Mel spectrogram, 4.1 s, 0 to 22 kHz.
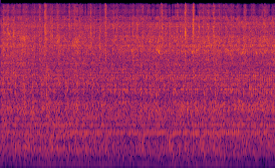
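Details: Homelite UT08572 small two-stroke, just restored, gives a steady, thin buzz at a low idle speed, close to dying; idle set too low, and it had died on its own.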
